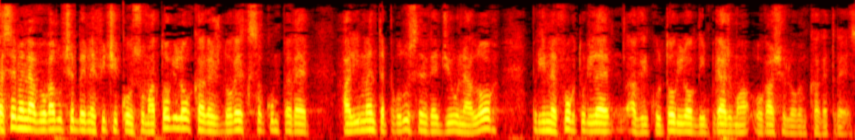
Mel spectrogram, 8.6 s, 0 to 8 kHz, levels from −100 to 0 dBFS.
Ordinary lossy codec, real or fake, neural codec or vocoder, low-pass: AAC, 32 kbps; real; none; 7.2 kHz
